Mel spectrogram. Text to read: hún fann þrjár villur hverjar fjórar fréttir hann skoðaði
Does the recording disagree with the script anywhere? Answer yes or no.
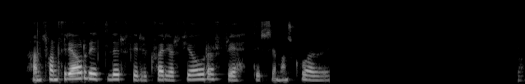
yes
